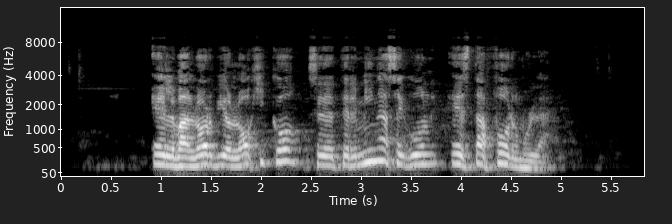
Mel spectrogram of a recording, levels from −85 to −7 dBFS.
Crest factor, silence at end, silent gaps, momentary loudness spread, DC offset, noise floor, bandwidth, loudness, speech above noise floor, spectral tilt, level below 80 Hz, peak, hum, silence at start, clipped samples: 20 dB; 0.95 s; none; 9 LU; under 0.1%; -71 dBFS; 9.4 kHz; -21 LUFS; 51 dB; -6 dB/octave; -66 dBFS; -2 dBFS; none; 0.9 s; under 0.1%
